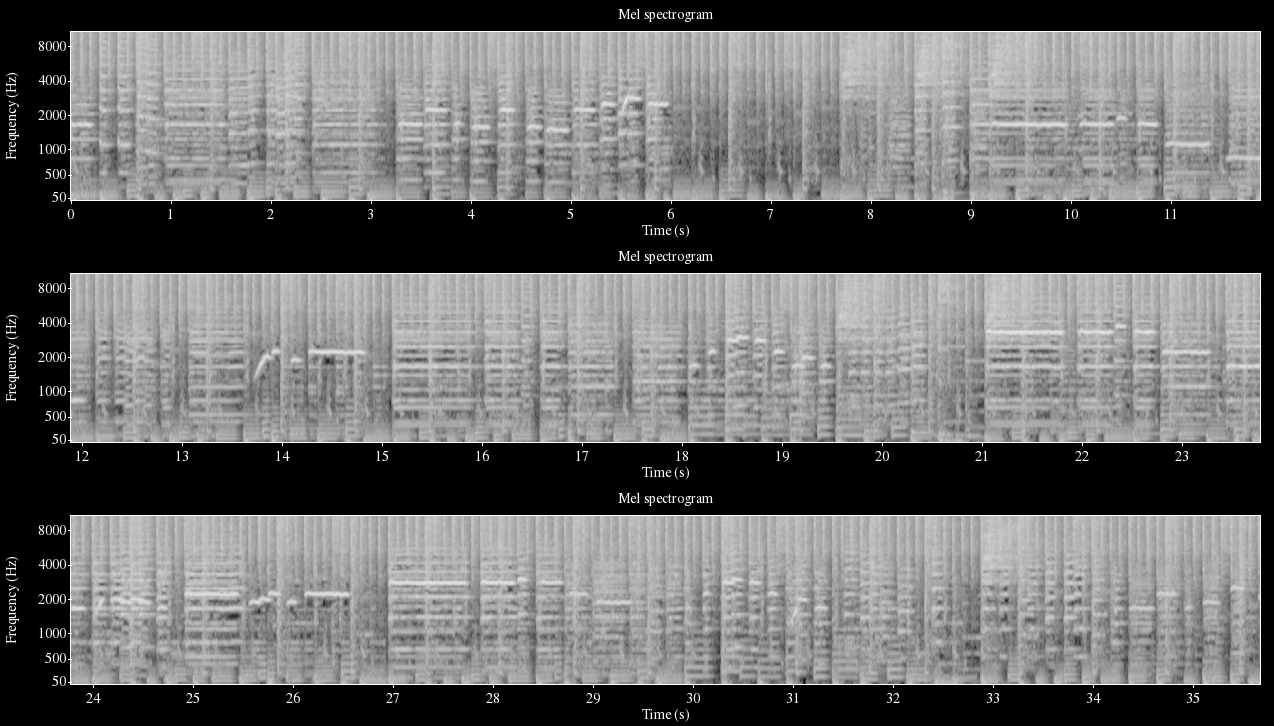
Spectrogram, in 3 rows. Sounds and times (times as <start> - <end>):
Video game music: 0.0 - 6.4, 7.8 - 35.6.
